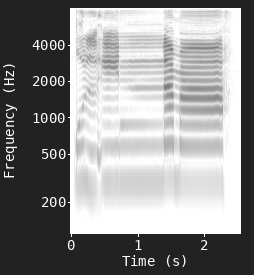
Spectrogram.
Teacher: انما میں نون مشدد ہے اور نون مشدد پر ہمیشہ غنہ ہوتا ہے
